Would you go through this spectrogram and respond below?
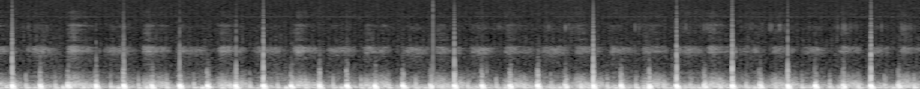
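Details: Heart after combined beep-test shuttle running and squats: strong, fast, regular heartbeats with a steady thumping rhythm after hard exercise, with a faint hum in the background.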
